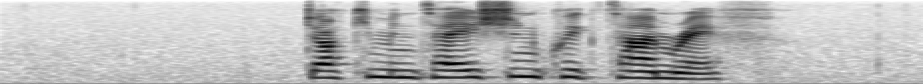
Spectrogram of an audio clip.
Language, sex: English, female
